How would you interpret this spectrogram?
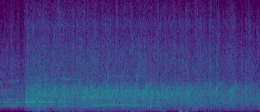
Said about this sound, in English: Can you give John Anderson a big round of applause as he makes his way up?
